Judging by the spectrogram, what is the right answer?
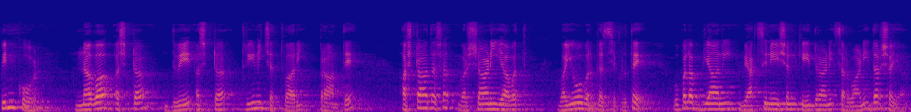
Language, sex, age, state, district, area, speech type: Sanskrit, male, 45-60, Karnataka, Bangalore Urban, urban, read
